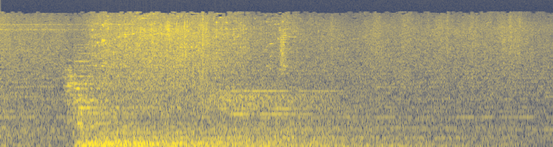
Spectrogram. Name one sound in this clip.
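A shimmering magical chime swells and slowly fades.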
